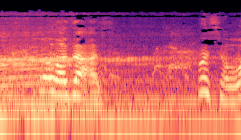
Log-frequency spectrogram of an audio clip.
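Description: A person's voice in one long drawn-out call that sweeps up and breaks off about a second in, over a low steady hum.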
